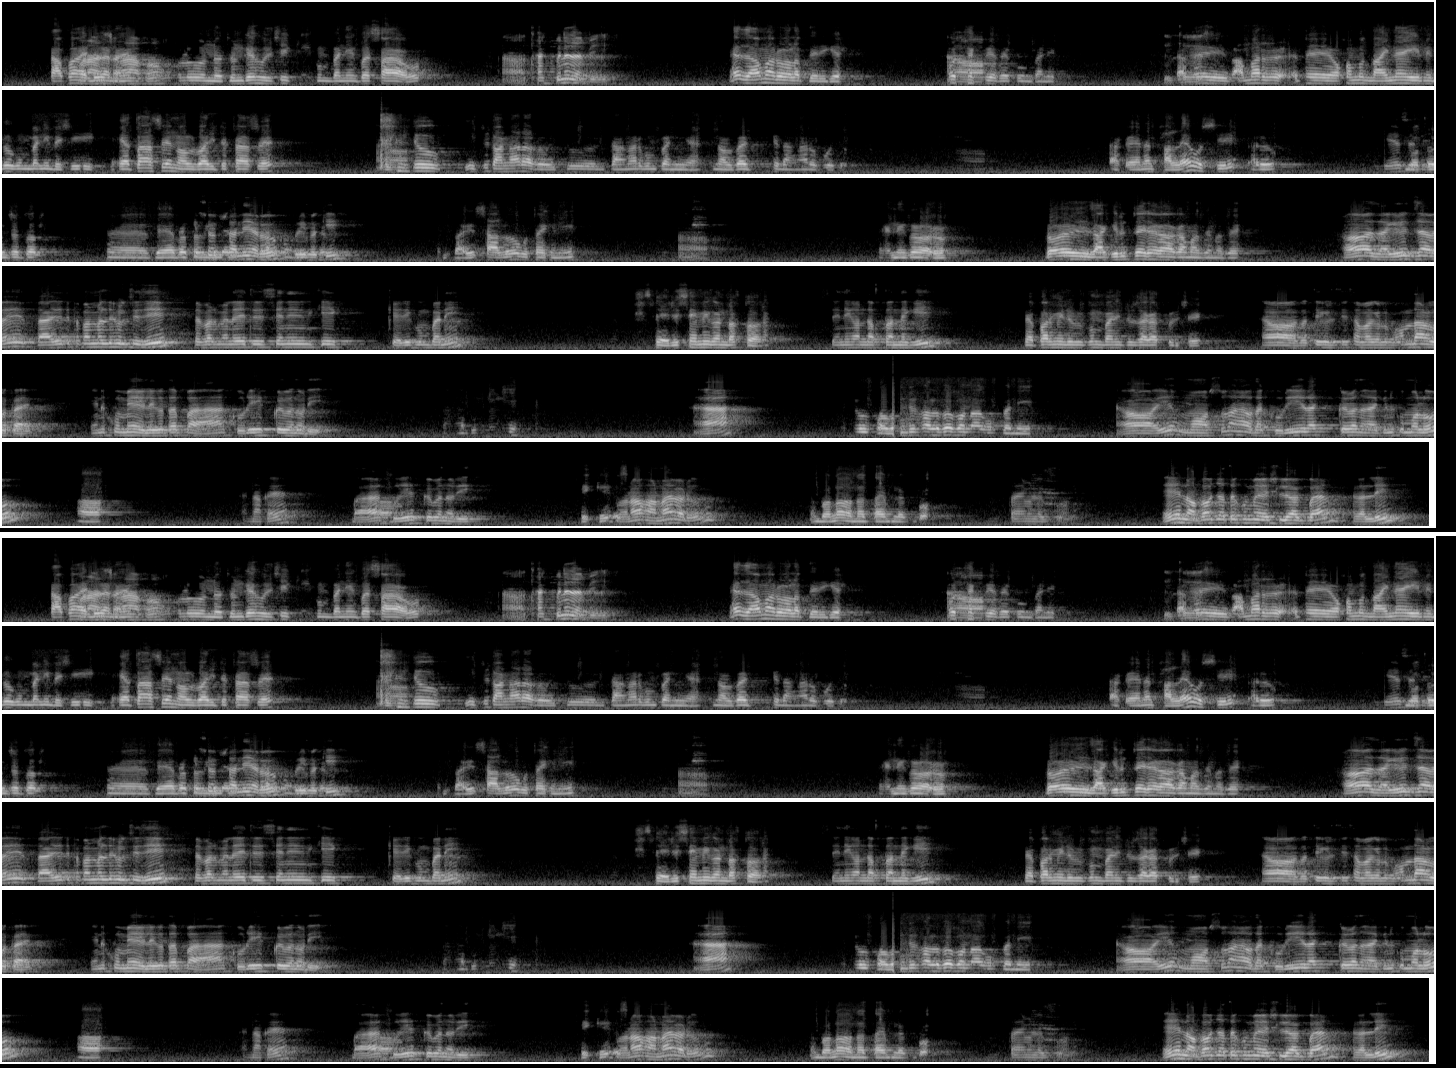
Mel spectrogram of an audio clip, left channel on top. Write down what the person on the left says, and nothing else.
চাব আহিলো
এনেই
সকলো তুনকে খুলিছে কি কোম্পানী একবাৰ চাও।
এ যাম আৰু অলপ দেৰিকে ক'ত
থাকবি ইয়াতে কোম্পানীত
তাতে
আমাৰ তে অসমত নাই নাই এনেকুৱা কোম্পানী বেছি এটা আছে নলবাৰীত এটা আছে।
কিন্তু এইটো ডাঙৰ আৰু এইটো ডাঙৰ কোম্পানী নলবাৰ- ডাঙৰ ওপৰতো
তাকে এনে ভালে উৰচি আৰু
বতল
ছতল হে বেয়া
বতল
গিলা
<unintelligible>
বায়ি চালো গোটেই খিনি
এনেকুৱা আৰু ৰ
এ জাগিৰোতে থাকা কাম মাজে মাজে
চেৰি চেমি কণ্ডক্টৰ
পেপাৰ মিলৰ কোম্পানীটো জাগাত খুলিছে।
<unintelligible>
এইটো ভৱনটো নিজৰ ফালৰ পৰা বনোৱা কোম্পানী।
অ
অ
ঠিকে
বনাই হোৱা নাই টাইম লাগিব।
